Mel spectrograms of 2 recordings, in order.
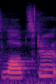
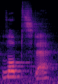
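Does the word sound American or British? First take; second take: American; British. First: It is said in a plain American accent. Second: It is said with a British-sounding pronunciation.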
